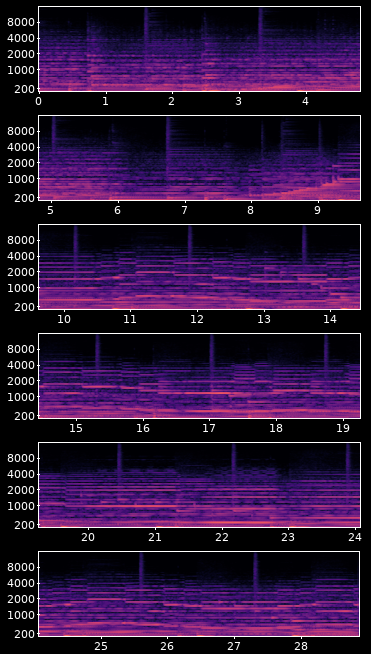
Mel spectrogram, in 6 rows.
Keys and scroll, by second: 0.0-1.0 typing, 2.5 space, 5.8 Escape, 13.0-14.2 typing, 23.0 space, 24.7 Escape, 24.8-28.8 typing, 28.1 Escape.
